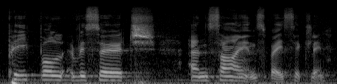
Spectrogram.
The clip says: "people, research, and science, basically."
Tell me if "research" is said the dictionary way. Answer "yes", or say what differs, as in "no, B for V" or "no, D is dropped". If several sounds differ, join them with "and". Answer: yes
